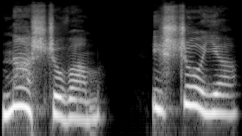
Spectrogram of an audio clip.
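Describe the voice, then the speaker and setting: A woman voicing a timid, shy young girl in a storybook reading, speaking softly and pleadingly. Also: on the high side, animated, takes it slowly, pitched above the performer's own voice.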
